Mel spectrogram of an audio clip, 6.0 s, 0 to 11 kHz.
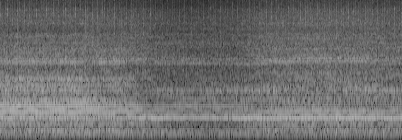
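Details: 1.8T turbo petrol engine: a steady high whine over the idle that holds as revs change; the power steering fluid was checked and topped up, and the cause is unknown.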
